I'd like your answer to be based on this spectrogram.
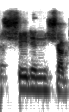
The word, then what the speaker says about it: Shaedon Sharpe: Talk to me about Shaedon Sharpe.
